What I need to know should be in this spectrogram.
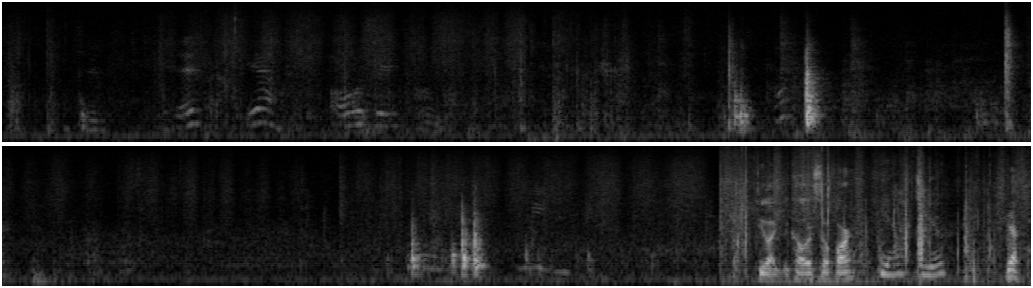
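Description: A brush rubs stain onto wooden boards.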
